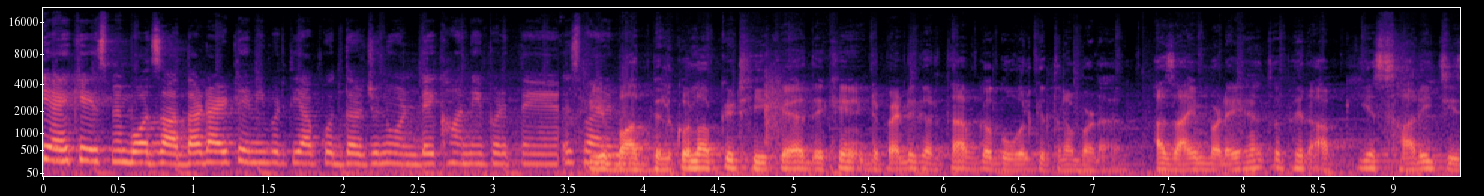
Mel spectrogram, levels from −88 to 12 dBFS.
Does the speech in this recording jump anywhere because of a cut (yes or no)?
yes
